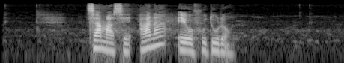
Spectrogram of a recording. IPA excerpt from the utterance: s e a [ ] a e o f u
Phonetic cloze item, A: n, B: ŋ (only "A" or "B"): A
